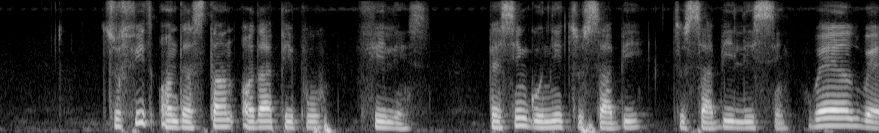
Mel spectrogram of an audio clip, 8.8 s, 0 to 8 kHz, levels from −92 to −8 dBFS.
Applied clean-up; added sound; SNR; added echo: none; none; none; none.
